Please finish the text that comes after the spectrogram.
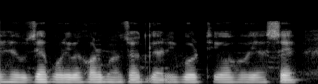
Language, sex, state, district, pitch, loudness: Assamese, male, Assam, Kamrup Metropolitan, 110 Hz, -20 LUFS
